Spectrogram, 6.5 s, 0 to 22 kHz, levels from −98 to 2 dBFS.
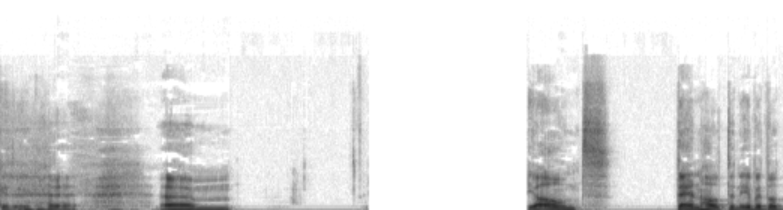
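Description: At 3.07 s the speech cuts off into silence and stays silent until 4.39 s, then picks up again with "ja und". This is a rebuffering stall: the player used up the audio it had downloaded and paused until more data came in. It then carried on from exactly the same point, so no speech is missing, but about 1.3 s of dead time is added. On the waveform this looks like a flat gap between two intact sections, and on the spectrogram it is an empty vertical band.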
